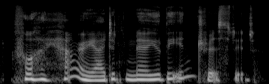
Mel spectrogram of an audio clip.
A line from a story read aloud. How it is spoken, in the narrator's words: purred Malfoy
